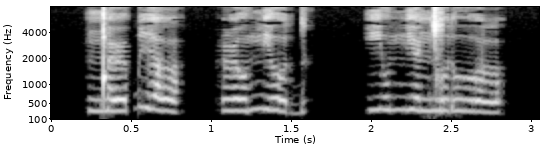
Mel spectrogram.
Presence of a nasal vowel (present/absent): absent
